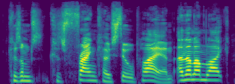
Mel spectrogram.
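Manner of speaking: ordinary talk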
